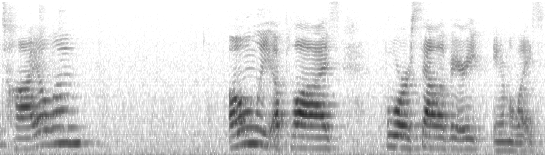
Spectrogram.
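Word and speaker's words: ptyalin: but the one called Tylan is only made by your salivary glands so and notice the p is silent and the Y is long so it says it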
